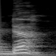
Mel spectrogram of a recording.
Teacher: ड वॉयस्ड है, इसमें संघोष, संघोष मतलब कंपन होता है स्वर तंत्र में, जिसको स्वर तंत्र, स्वर बीड़ा ये सब कहते हैं।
